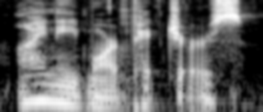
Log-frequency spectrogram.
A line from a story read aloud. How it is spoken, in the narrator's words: mumbling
